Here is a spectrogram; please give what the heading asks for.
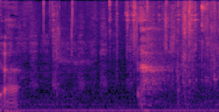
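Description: A small dog pants steadily, quick breathy huffs running through the whole moment over a low background hum, with a couple of louder bursts of breath.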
